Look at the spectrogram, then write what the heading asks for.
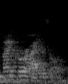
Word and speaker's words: mycorrhizal: How do you pronounce that again? Mycorrhizal.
